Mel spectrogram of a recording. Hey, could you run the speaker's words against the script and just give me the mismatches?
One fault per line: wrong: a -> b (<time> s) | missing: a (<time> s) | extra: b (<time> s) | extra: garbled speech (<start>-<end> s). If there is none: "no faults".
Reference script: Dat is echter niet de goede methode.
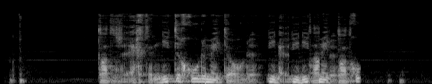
extra: garbled speech (2.7-3.6 s)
